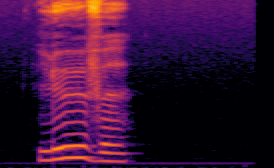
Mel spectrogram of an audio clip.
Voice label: "loewe", german; n declension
